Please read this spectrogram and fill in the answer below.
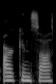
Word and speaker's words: Arkansas: Arkansas, as everyone knows, is pronounced slash Arkansas slash by the Arkansans, and the Nevadans give the name of their state a flat slash a slash.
